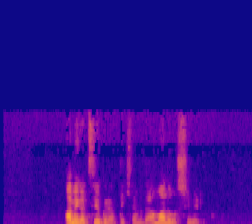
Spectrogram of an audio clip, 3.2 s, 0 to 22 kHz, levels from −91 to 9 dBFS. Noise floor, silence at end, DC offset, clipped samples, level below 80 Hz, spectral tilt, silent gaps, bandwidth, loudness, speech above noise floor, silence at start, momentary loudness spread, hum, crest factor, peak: -67 dBFS; 0.7 s; under 0.1%; under 0.1%; -60 dBFS; -5 dB/octave; none; 11.5 kHz; -26 LUFS; 41 dB; 0.8 s; 21 LU; none; 24 dB; -4 dBFS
